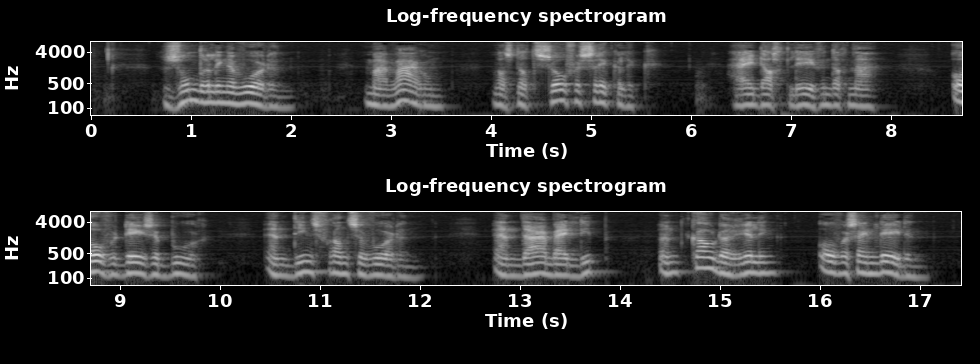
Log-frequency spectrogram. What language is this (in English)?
Dutch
